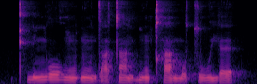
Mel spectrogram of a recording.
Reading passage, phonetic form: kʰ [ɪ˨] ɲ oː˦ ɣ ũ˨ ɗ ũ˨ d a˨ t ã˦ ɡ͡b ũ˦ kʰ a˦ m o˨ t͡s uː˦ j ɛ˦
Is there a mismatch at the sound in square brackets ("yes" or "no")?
yes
